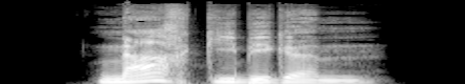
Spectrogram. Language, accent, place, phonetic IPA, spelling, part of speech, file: German, Germany, Berlin, [ˈnaːxˌɡiːbɪɡəm], nachgiebigem, adjective, De-nachgiebigem.ogg
- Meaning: strong dative masculine/neuter singular of nachgiebig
